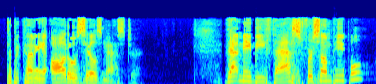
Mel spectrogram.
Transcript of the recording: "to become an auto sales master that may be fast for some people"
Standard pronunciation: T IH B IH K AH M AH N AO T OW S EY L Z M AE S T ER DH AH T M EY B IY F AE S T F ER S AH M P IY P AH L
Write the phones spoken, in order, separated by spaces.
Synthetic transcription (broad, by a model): T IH B IH K AH M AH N AO T OW S EY L Z M AE S T ER DH AH T M EY B IY F AE S T F ER S AH M P IY P L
